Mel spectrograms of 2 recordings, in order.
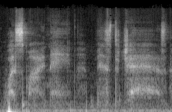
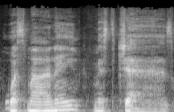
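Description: First: It is spoken in a whisper. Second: It is spoken in a normal voice.

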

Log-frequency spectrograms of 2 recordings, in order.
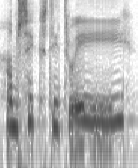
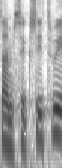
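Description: First: It is said in a meek, apologetic tone. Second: It is said in a proud, confident tone. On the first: The speaker is sorry about their age. The speaker calls it wrong. "I'm apologising before I start" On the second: The speaker owns their age. The speaker calls it right. "I'm 63 and I'm proud of 63"

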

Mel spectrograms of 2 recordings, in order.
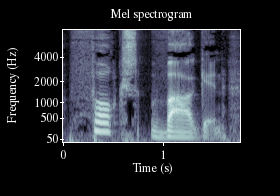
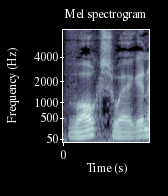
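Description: First: It is said with a German pronunciation. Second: It is said with an American English pronunciation.

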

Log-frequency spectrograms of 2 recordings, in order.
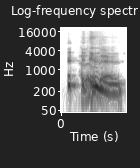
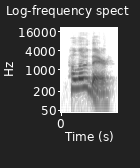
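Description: First: It is said in an imitated character voice. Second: It is said in a plain, ordinary reading voice. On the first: The speaker calls it right. "We should all do our best Kenobi impressions" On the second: The speaker calls it wrong. "I should not read it like that"

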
